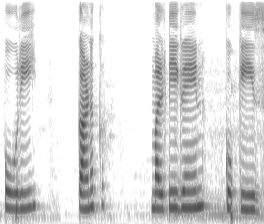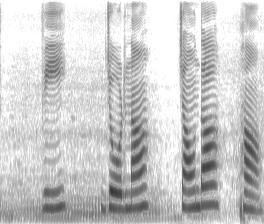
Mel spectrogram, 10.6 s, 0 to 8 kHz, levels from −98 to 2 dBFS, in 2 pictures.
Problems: none marked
